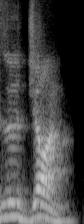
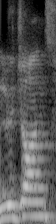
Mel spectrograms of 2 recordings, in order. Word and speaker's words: Legendre: So it is pronounced as Lujon. Okay. Lujon's formula.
